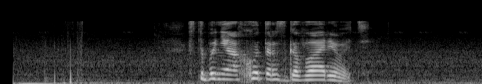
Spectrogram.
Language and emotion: Russian, angry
